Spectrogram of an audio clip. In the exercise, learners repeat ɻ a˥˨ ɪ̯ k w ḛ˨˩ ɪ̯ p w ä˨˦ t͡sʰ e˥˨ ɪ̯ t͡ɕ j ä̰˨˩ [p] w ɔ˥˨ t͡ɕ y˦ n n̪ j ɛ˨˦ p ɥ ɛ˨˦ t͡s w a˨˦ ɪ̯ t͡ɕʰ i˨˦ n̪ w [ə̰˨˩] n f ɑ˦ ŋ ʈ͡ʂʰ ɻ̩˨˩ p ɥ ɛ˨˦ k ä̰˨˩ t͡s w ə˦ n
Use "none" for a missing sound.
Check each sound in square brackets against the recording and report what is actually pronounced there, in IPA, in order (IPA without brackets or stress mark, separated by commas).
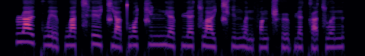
t̪, ə̰˨˩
